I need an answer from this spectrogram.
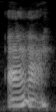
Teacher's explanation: the lowest part of your mouth, the least tense of it, and it's not rounded because your mouth just falls open, same as ah, your mouth just falls open.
